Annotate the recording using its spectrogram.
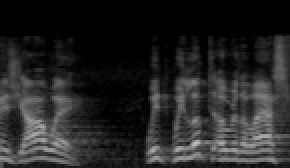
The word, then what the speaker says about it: Yahweh: That's really a man-made term, because the real reality of that is it's Yahweh, Y-H-W-H, no vowels. The scribes would come along in those days and they would point a pronunciation beneath the bottom line. So it's Y-H-W-H, and they put a there, somewhat similar to ours, and an E, so it's Yahweh, and we somehow Latinized that.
